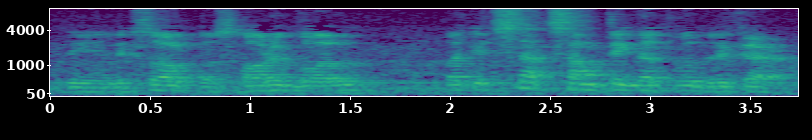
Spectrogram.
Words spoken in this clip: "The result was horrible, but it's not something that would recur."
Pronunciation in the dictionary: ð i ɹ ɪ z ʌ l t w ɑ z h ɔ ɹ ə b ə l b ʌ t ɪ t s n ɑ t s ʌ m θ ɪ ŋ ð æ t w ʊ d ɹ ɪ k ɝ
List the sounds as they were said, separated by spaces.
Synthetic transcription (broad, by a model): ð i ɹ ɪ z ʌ l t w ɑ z h ɔ ɹ ə b ə l b ʌ t ɪ t s n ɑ t s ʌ m t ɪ ŋ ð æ t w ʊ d ɹ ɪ k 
